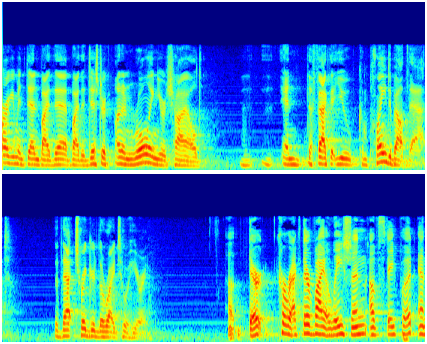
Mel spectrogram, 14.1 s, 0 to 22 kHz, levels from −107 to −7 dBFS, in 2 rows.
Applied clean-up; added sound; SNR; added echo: none; none; none; none.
